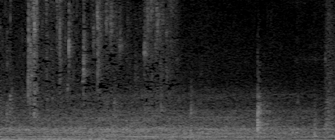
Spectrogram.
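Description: Cold tap water pours steadily into a glass, a continuous splashing hiss with a brief clink partway through, and no voices.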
